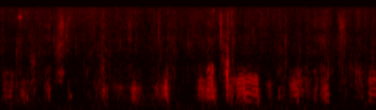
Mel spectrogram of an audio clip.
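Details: Soft, short puppy grunts repeated irregularly, about one and a half per second, with a louder cluster of harmonic squeaks near the middle; quiet overall.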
